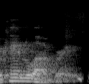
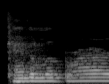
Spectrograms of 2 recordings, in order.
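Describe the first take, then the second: First: "candelabra" ending on "bray"; corrected pronunciation. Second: "candelabra" tried with an "ah" ending; unsure pronunciation. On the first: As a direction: say "candelabra" with a final "ay" sound. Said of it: "There you go". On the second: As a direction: stumble through "candelabra", ending on "brah". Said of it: "I can't pronounce it". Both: Real, not acted.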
